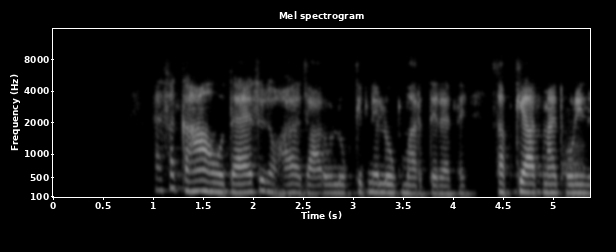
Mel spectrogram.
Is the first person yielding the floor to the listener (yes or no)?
yes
